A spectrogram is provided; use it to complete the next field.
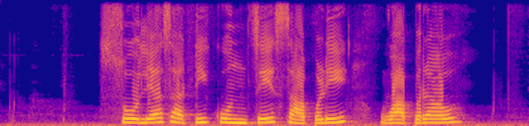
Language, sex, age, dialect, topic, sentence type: Marathi, female, 25-30, Varhadi, agriculture, question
